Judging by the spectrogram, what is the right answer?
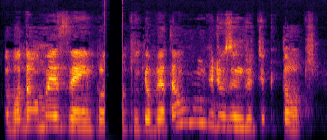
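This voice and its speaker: A high-pitched young woman talks frankly about her own life, circling back and repeating herself as she goes. Her delivery is halting and often soft, as if she is keeping her voice down on purpose. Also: expressive, slightly rough, highs cut off. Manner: often speaks softly to avoid sounding rude. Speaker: guest sharing her experience. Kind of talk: personal testimony in conversation.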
